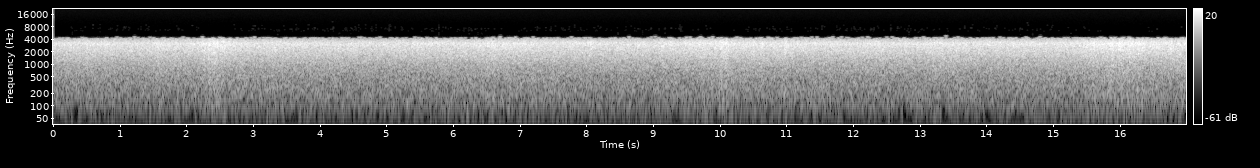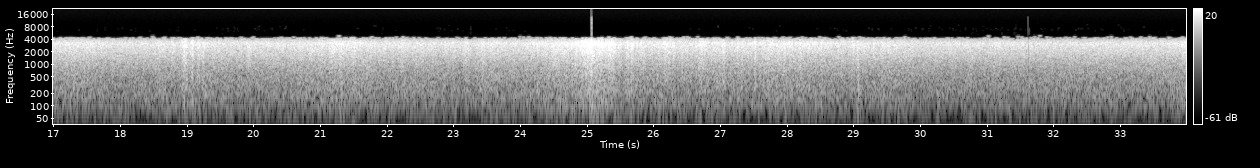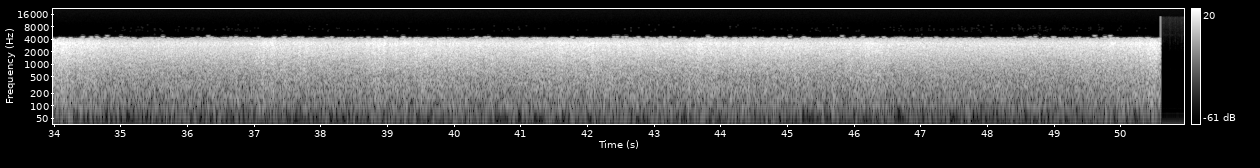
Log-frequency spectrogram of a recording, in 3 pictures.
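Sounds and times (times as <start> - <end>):
Jupiter L burst HF radio emission: 0.0 - 50.6.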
